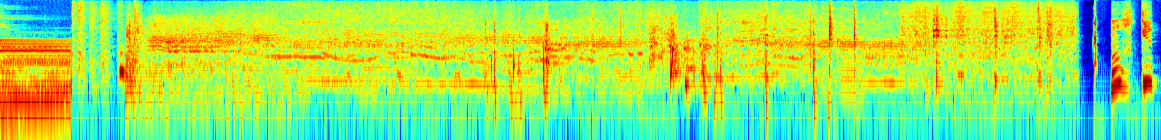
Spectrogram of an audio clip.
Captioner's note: bewitching music; buzzing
